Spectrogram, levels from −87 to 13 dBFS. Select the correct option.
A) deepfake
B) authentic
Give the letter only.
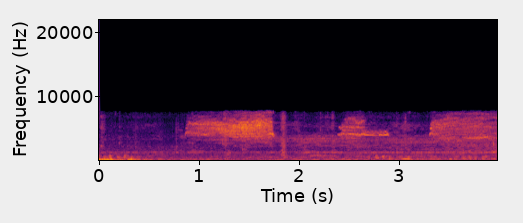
B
